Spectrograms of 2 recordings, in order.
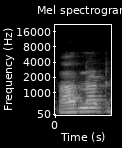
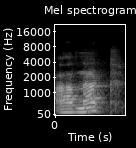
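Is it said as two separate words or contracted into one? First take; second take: two words; two words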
